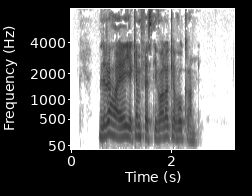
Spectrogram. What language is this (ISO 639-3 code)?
kur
